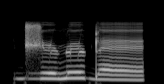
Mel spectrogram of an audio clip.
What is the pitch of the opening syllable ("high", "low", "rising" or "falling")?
low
